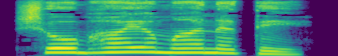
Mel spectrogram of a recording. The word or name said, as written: ಶೋಭಾಯಮಾನತೆ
